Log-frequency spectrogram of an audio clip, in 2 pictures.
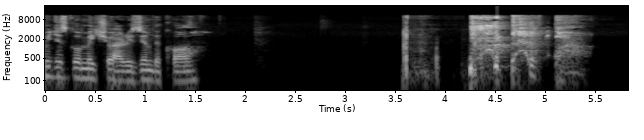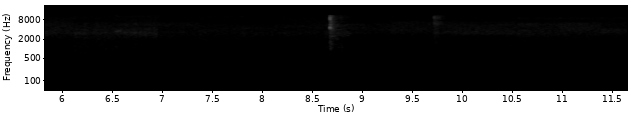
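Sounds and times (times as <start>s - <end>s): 
speech: 0.0s - 1.6s
person coughing loudly: 4.2s - 5.5s.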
